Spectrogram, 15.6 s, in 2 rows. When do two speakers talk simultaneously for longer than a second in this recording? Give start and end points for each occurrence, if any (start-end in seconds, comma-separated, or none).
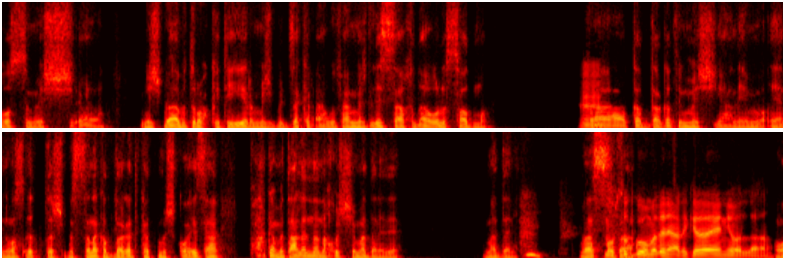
none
